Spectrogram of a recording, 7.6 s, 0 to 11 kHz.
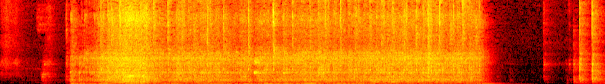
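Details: Singer 107W1 sewing machine with 12-pole servo motor, after belt replacement, sewing sixteen layers of sail cloth: fast, even stitching rhythm punching steadily through thick material, no binding or labouring, possibly one skipped stitch while turning; healthy machine.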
